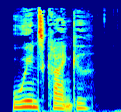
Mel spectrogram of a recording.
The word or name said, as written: uindskrænket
